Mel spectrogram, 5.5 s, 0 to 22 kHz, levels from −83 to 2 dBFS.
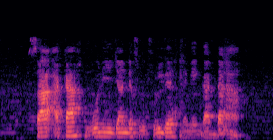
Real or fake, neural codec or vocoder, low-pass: real; none; 7.2 kHz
